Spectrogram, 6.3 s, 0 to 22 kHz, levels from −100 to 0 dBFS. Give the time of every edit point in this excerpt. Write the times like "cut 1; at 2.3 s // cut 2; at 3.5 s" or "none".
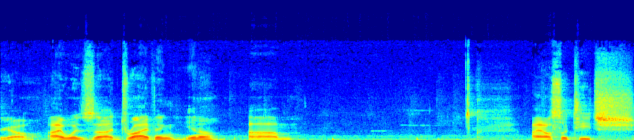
cut 1; at 2.5 s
